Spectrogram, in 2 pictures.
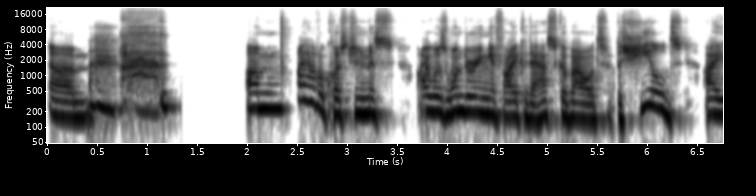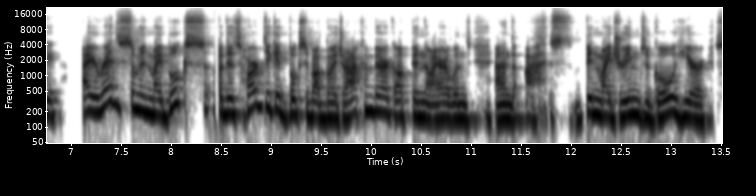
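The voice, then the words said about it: Imitated Irish accent, not very convincing. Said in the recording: “Sorry, if it's not a very great Irish dialect.”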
